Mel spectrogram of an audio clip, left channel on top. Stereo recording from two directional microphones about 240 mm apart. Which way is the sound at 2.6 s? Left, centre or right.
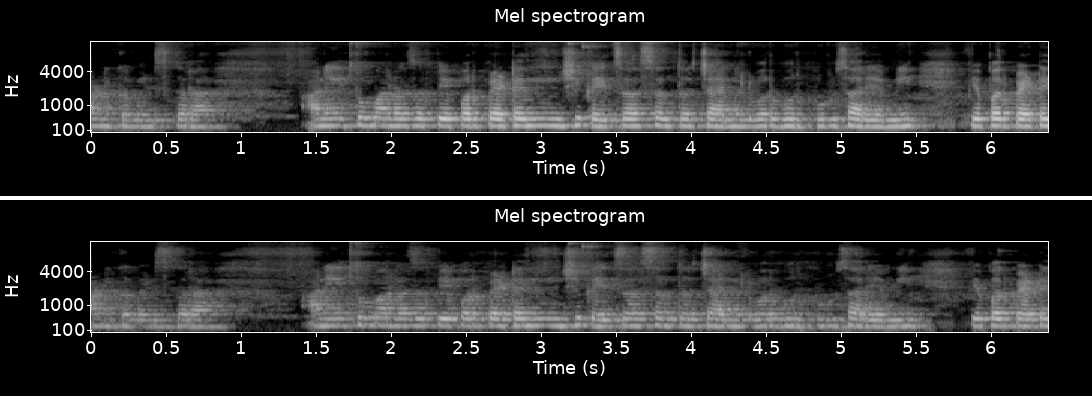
Left.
